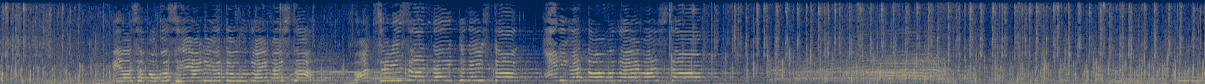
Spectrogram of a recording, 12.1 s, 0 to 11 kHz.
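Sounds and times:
audience clapping: 0.0 - 1.5, 7.1 - 12.0.

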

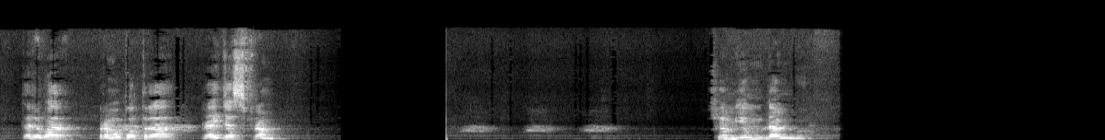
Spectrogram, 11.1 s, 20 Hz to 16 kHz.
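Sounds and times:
faint room hiss: 0.0 - 3.4
steady hum: 0.0 - 3.4, 4.5 - 8.4
crow cawing: 1.1 - 2.1, 4.5 - 6.3.

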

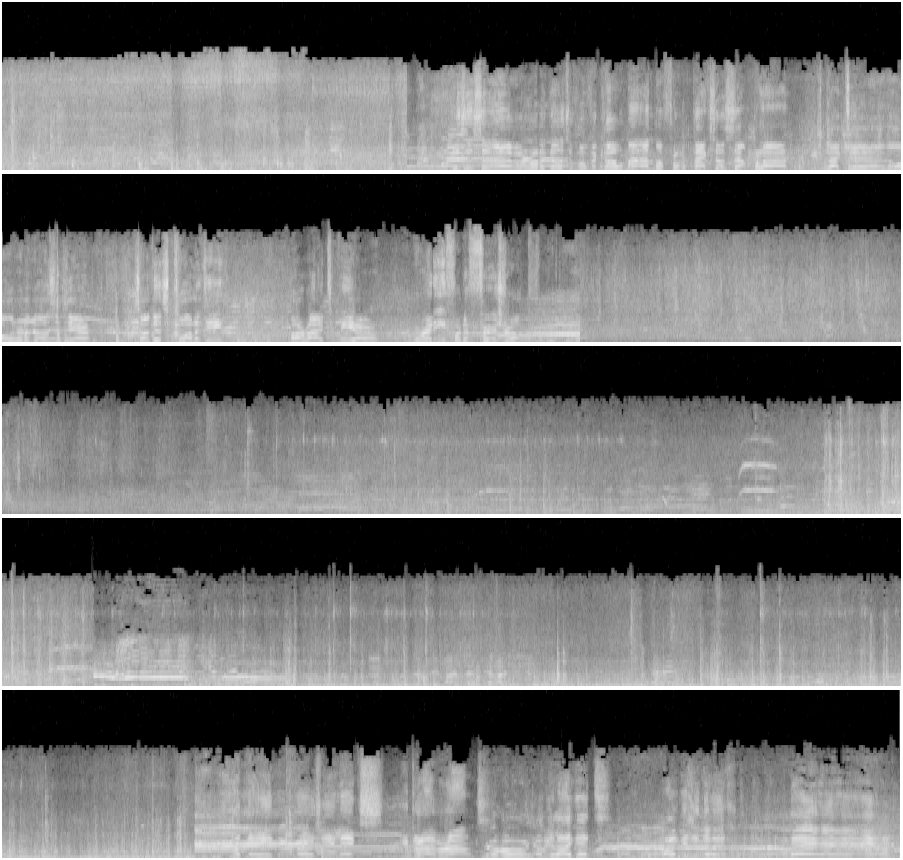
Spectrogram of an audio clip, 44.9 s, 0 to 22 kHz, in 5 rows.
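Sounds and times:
roller coaster rumbling on track: 0.0 - 44.9
wind: 0.0 - 44.9
riders shouting: 37.9 - 44.9.

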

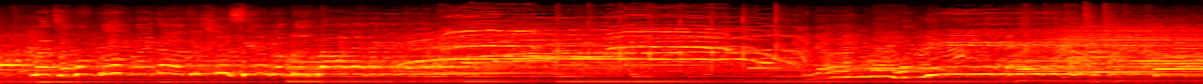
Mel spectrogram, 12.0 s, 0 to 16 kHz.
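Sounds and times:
person whooping: 4.0 - 8.1.

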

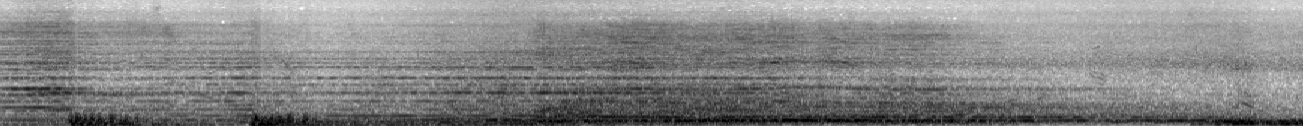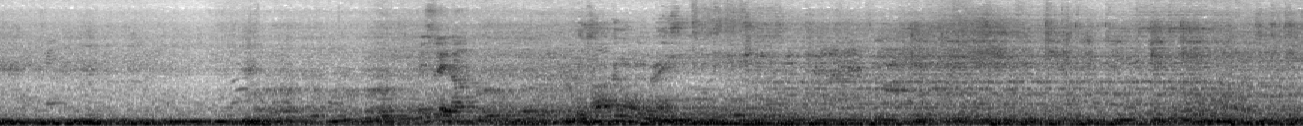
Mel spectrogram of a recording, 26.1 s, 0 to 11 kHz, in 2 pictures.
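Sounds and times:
music over loudspeakers: 0.0 - 14.4, 15.2 - 26.0
deep low rumble: 0.0 - 26.0
film dialogue over loudspeakers: 0.0 - 26.0.

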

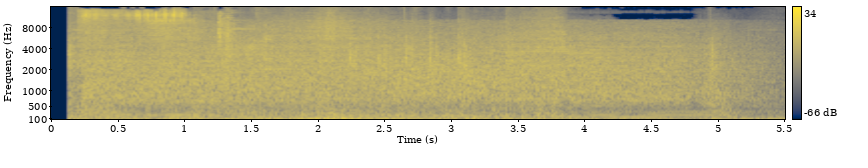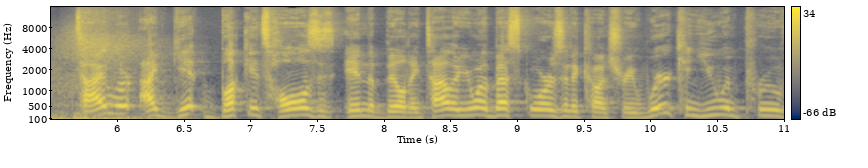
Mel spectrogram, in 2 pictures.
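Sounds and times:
intro music: 0.2 - 6.6
rumbling bass whoosh: 0.2 - 6.6.

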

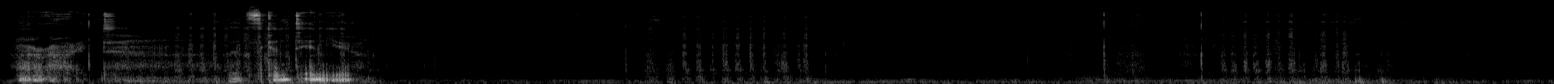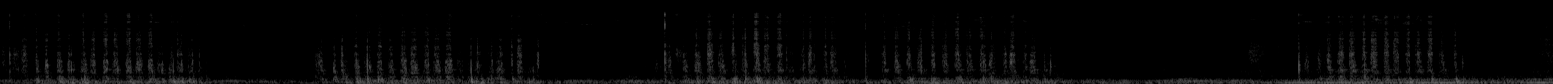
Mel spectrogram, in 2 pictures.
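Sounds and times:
scratching lottery ticket coating: 1.0 - 9.5, 10.1 - 14.6, 15.4 - 18.0, 18.6 - 21.2, 21.9 - 26.9, 27.8 - 31.0.

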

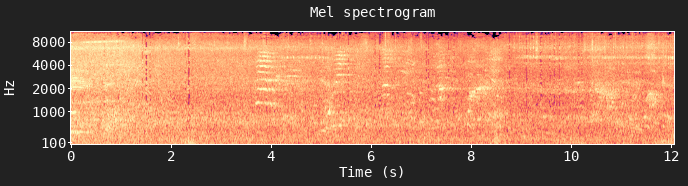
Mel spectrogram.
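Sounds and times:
distant traffic rumble: 0.0 - 12.0
wind on microphone: 2.0 - 2.9, 8.2 - 12.0.

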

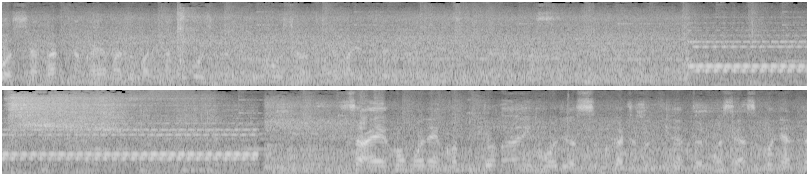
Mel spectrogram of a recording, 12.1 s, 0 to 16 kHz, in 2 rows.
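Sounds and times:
low rumble of standing train: 0.0 - 12.0
two-note electronic departure bell: 5.1 - 8.1.

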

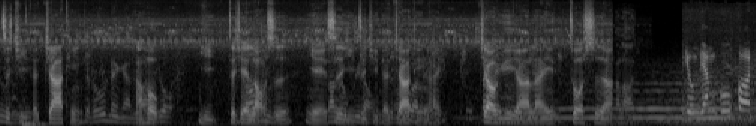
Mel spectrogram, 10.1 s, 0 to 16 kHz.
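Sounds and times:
man speaking: 0.0 - 8.5
crickets chirring: 0.0 - 8.6.

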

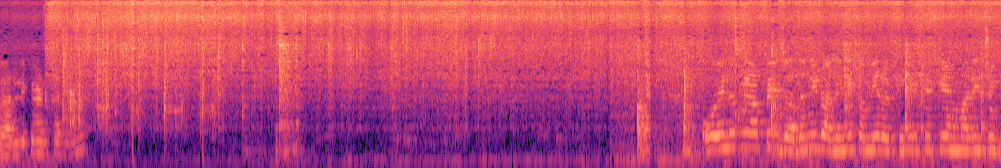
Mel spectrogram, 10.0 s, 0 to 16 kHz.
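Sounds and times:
garlic sizzling in hot oil: 0.2 - 10.0.

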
